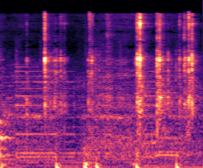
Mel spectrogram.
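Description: Threaded metal end cap of a collapsed expandable baton being turned by hand, giving about four faint clicks as it turns. The cap works loose each time the baton is closed.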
